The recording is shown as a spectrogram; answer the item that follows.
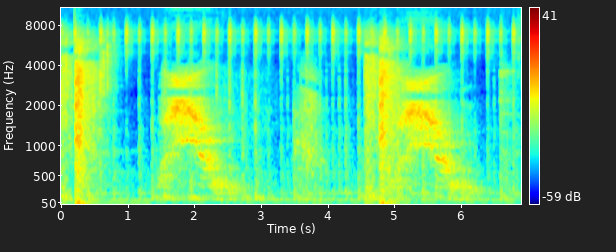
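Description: Gunfire in Turok: Dinosaur Hunter on the Nintendo 64, heard as dull thumping shots and impacts spread over a busy in-game soundscape, with a few heavier bursts standing out.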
